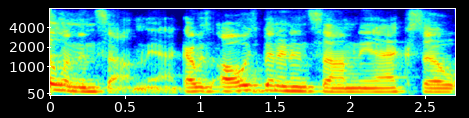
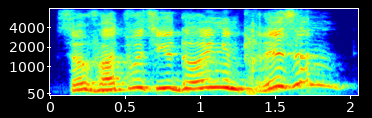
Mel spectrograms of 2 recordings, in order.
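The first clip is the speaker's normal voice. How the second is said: put-on old lady voice; 8 semitones higher, slower than usual. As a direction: squeal it like a nosy old lady. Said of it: "I said".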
